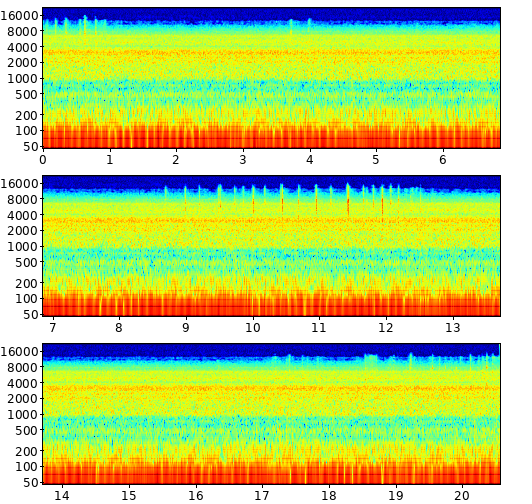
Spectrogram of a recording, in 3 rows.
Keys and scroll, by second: 0.0-0.3 typing, 0.8 Page_Up, 0.9 Tab, 5.7 Escape, 16.9-18.5 typing, 19.0 alt+BackSpace, 19.8 Escape, 20.0 Escape, 20.2 Escape, 20.2-20.5 typing.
